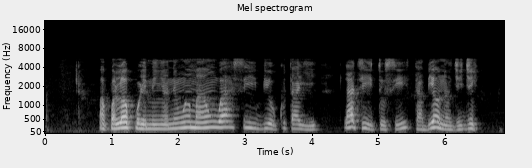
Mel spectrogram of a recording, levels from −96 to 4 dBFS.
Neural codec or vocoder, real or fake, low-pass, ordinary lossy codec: none; real; 5.4 kHz; none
